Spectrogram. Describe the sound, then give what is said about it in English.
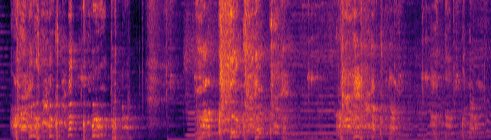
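An elderly man, King Dasharatha, coughs repeatedly at night in the palace in three harsh, rasping bursts, each a cluster of hacking coughs, loud with brief pauses between fits. “Night after night, Rama would hear his father's coughs echoing through the halls.”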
